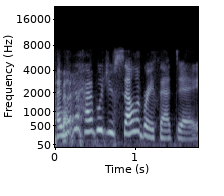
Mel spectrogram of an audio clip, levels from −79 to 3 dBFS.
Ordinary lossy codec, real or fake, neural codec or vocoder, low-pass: Opus, 16 kbps; fake; codec, 16 kHz, 2 kbps, FunCodec, trained on LibriTTS, 25 frames a second; 7.2 kHz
